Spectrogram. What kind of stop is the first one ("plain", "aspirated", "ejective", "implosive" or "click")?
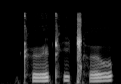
aspirated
